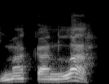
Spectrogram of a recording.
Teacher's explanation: he has this fall rise fall in the first syllable but it's the second syllable that really is more prominent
